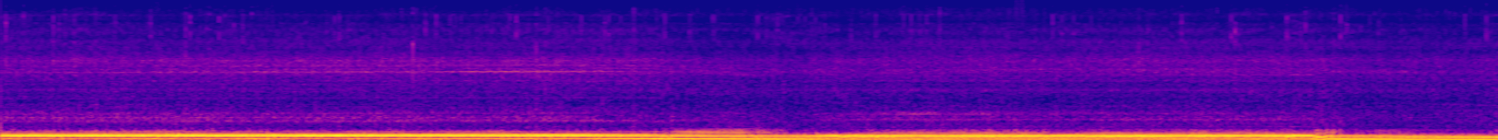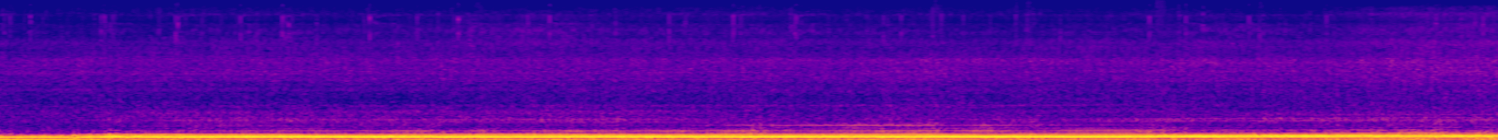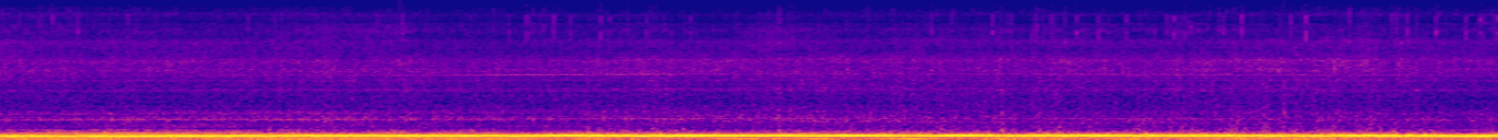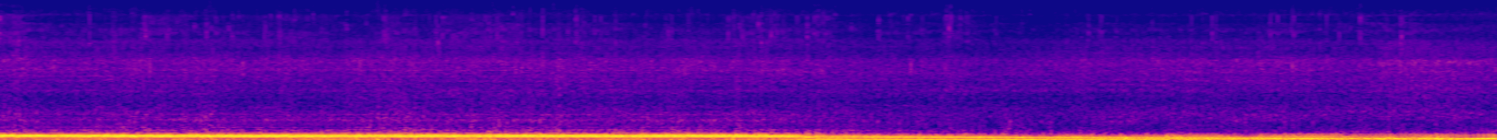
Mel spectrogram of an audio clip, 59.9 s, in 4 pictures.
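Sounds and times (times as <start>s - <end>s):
motorcycle engine running: 0.0s - 59.9s
tyre noise on wet road: 0.0s - 59.9s
wind: 0.0s - 59.9s.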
